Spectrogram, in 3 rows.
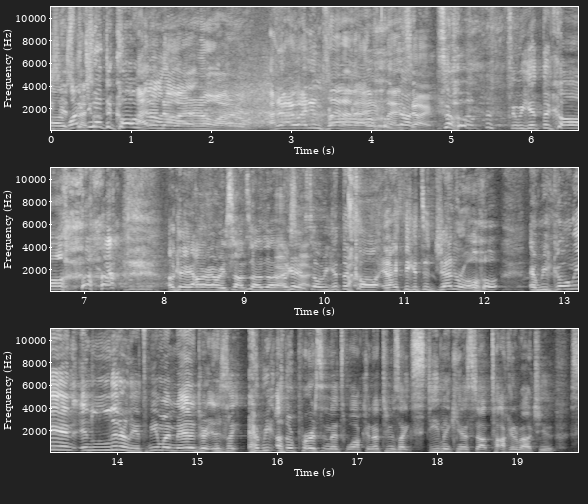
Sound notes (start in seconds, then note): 2.6 laughter; 7.2 laughs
